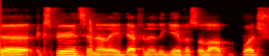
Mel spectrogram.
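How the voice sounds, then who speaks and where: A man with a Dutch accent, fairly low in pitch, at a fairly quick pace. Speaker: rock band vocalist. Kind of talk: interview. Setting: video call.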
